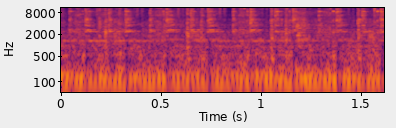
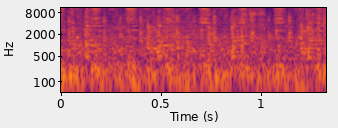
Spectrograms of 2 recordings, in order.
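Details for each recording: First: Antique stationary small engine at a steam show, running: fast, regular metallic tapping about eight per second as a part pulls in and keeps striking the governor lever; engine still runs. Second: Antique 2-horsepower stationary engine at a steam show: even, brisk chuffing over crowd noise, no knocks or misses; a healthy, steady run.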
